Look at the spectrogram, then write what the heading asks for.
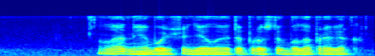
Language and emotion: Russian, neutral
